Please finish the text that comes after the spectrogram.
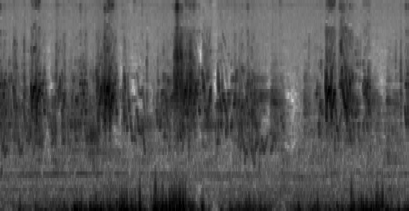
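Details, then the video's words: Happy budgie chirping: bursts of rapid, scratchy chirps and warbles separated by brief lulls, with a strong low rumble running underneath. "Happy budgie chirping sound"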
